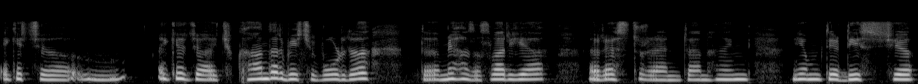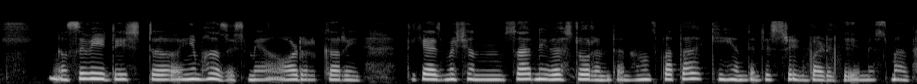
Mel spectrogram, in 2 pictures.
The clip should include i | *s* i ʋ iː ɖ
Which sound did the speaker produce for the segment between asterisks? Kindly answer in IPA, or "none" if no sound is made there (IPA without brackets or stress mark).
s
